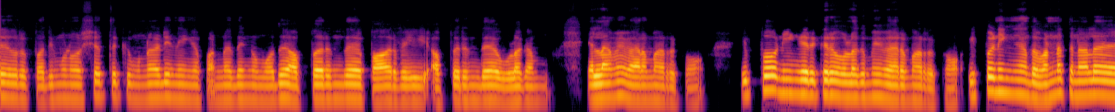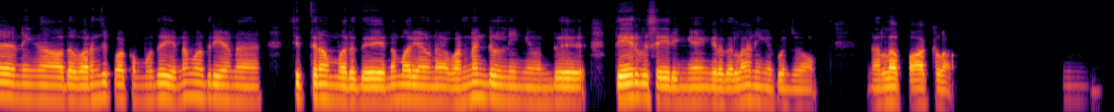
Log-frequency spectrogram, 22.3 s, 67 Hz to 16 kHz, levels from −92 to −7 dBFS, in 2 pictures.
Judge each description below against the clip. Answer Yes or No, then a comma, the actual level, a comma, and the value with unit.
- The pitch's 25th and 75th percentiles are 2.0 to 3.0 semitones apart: Yes, narrow, 2.5 semitones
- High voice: No, low, 125 Hz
